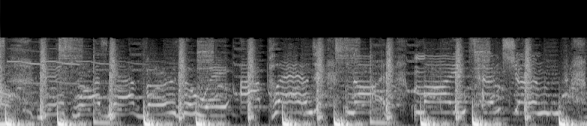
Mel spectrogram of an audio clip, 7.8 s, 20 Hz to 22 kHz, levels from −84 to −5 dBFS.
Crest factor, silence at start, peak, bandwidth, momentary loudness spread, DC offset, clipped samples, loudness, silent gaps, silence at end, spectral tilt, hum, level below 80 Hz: 16 dB; 0 s; -4 dBFS; 7.6 kHz; 5 LU; under 0.1%; under 0.1%; -21 LUFS; none; 0 s; -5 dB/octave; none; -22 dBFS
